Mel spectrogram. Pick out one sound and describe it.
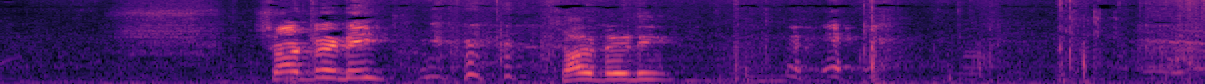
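A man speaks and laughs, close by.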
